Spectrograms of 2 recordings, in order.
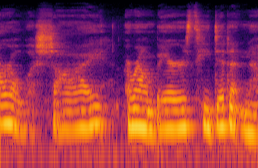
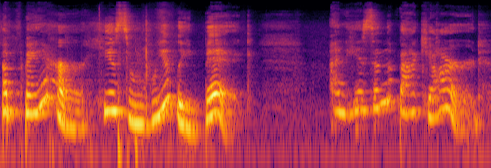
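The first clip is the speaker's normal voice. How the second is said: put-on excited child; 8 semitones higher, 4 dB louder than usual. Boy describes the bear.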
